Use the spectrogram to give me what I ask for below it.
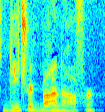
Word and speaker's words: Dietrich Bonhoeffer: It's Dietrich Bonhoeffer.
